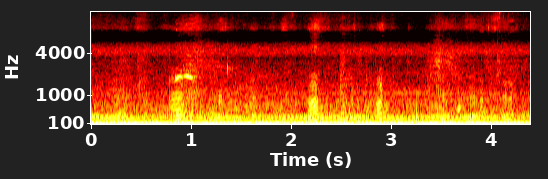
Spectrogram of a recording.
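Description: Two-week-old puppies whimpering and squeaking in short, high calls, the clearest about a second in, with a steady low hum underneath.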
